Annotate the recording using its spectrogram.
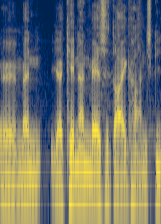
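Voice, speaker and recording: A man with a very deep, low pitch and fairly even intonation. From rural Denmark. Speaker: street newspaper vendor. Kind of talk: casual interview. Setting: outdoors at a Christmas market. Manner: halting.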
